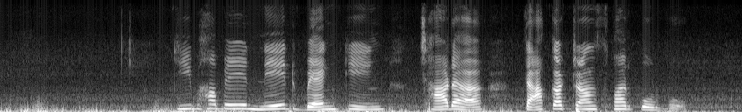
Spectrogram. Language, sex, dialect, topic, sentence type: Bengali, female, Standard Colloquial, banking, question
